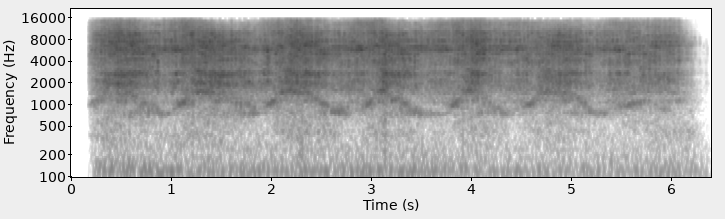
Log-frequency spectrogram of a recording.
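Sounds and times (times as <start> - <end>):
large electric motor straining: 0.2 - 6.3.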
